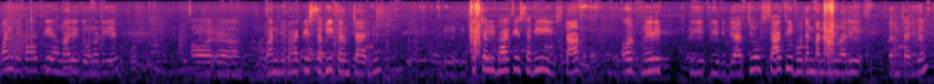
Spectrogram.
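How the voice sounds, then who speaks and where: A woman teacher formally greeting staff and students before asking for their feedback, speaking in a measured way. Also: fairly high pitch, fairly even intonation, a crowd in the background. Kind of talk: formal address to an audience. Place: outdoor school event. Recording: distant and noisy.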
